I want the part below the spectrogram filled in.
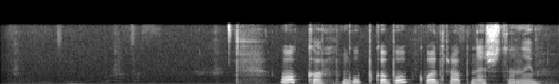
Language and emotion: Russian, neutral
